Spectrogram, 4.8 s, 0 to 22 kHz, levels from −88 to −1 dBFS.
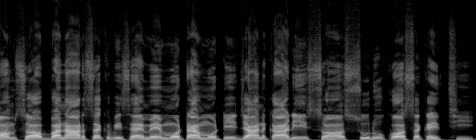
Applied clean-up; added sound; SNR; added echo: none; none; none; none.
